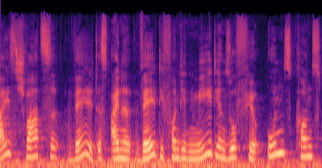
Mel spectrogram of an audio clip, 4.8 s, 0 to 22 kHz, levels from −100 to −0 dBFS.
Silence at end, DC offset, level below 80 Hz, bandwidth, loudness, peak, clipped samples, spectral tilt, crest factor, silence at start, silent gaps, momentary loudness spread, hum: 0 s; under 0.1%; -32 dBFS; 16 kHz; -19 LUFS; -2 dBFS; under 0.1%; -6.5 dB/octave; 16 dB; 0 s; none; 6 LU; none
